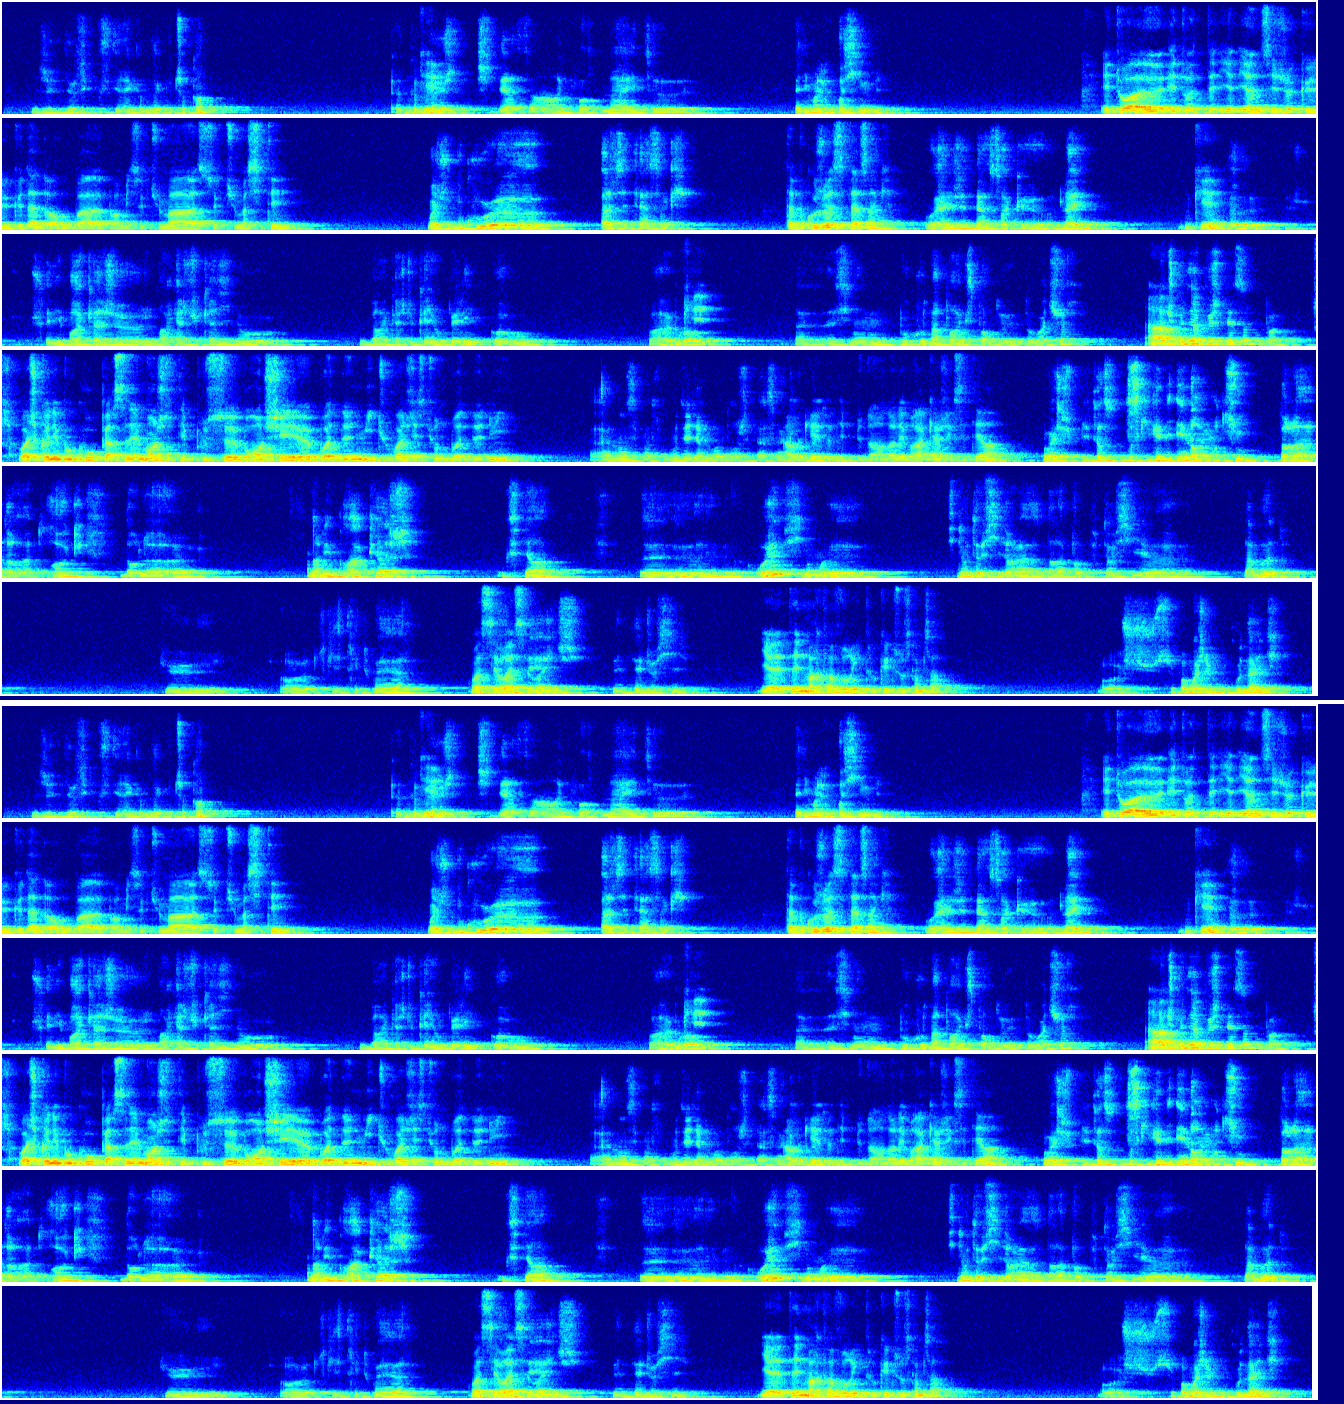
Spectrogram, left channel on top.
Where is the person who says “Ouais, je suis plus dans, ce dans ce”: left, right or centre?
Centre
